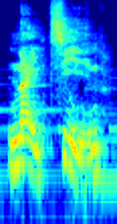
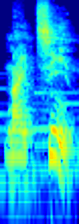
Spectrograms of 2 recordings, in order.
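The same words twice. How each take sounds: First: The stress is on the first syllable. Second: The stress is on the last syllable. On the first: The speaker calls it wrong. "it is not nineteen" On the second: The speaker calls it right. "with emphasis in pronunciation placed on the last syllable"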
